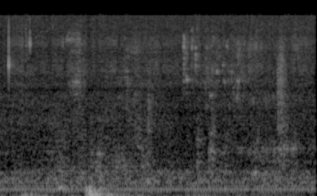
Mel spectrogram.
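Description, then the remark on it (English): Beer pours into a glass with a soft, steady liquid splash and faint fizzing, plus a dull knock near the start. No one speaks. “I'm going to pour it in mine.”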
